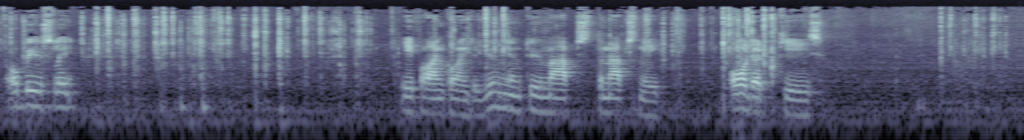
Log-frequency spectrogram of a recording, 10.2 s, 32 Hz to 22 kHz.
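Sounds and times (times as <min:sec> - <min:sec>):
speech: 0:00.1 - 0:01.0, 0:04.0 - 0:08.4
typing on a computer keyboard while writing code: 0:00.8 - 0:05.2, 0:06.4 - 0:07.9, 0:09.4 - 0:10.2.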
